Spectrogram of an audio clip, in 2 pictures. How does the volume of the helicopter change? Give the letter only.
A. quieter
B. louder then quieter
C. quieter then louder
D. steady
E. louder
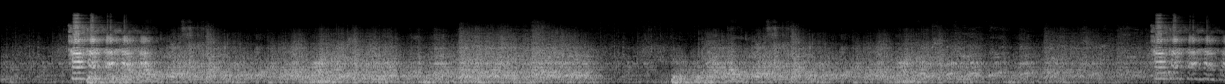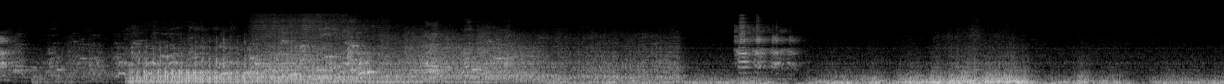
A.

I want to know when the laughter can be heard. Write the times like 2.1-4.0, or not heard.
0.7-1.6, 11.5-12.3, 19.6-20.2.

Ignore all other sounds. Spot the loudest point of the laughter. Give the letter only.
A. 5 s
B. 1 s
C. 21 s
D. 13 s
B.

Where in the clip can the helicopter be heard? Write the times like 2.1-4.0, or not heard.
13.5-19.1.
